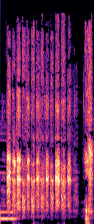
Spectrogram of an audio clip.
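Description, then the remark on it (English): A person imitates a dog panting: a quick, steady run of breathy huffs, ending in one louder gasp. “I am a dog. I'm a dirty dog.”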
